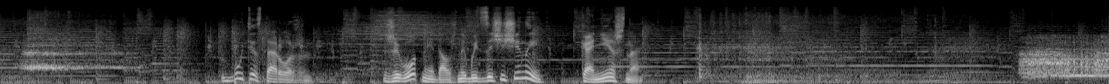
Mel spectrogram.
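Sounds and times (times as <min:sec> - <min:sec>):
background music: 0:00.0 - 0:11.0
elephant trumpeting: 0:00.2 - 0:01.4, 0:10.1 - 0:11.0.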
